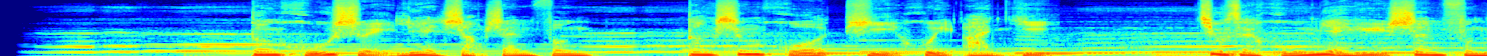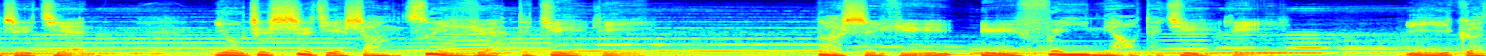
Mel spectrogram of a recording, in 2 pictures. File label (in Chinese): 男 广告 柔和; 凯撒音乐版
